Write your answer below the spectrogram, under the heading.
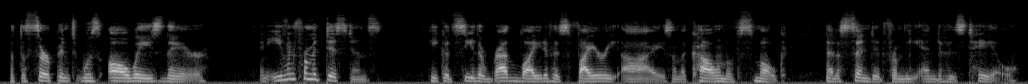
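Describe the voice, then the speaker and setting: A man reading a storybook as scripted audiobook narration, in deliberate, measured phrases. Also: medium pitch, slightly rough, no room sound, rough recording. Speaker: audiobook reader.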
